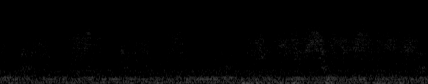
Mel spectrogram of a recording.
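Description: A hand rubs and wipes a folded paper towel across the surface of a large, tall, wood-grain panel wooden kitchen cabinet door mounted on the wall. The result is a steady, quiet, continuous papery rubbing with rhythmic bright swishes as the towel moves back and forth, over a faint low hum.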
